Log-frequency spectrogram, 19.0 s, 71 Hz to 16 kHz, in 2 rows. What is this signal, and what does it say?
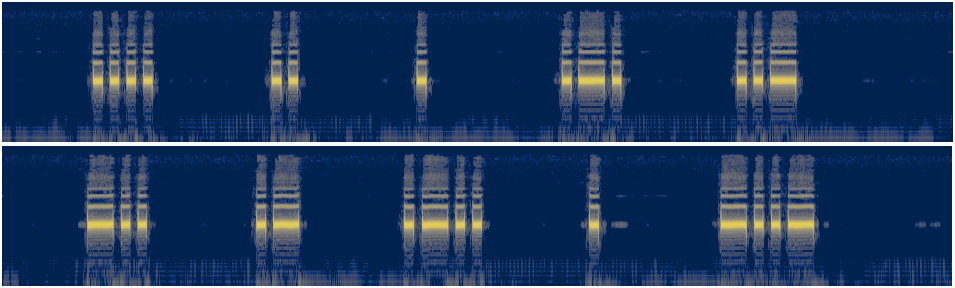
Morse code, heard as a keyed tone, about 14 wpm, spaced as for 6 wpm, 770 Hz. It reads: HIERU DALEX
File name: Onlinelehrgang / morsen / DJ4UF Morsen12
